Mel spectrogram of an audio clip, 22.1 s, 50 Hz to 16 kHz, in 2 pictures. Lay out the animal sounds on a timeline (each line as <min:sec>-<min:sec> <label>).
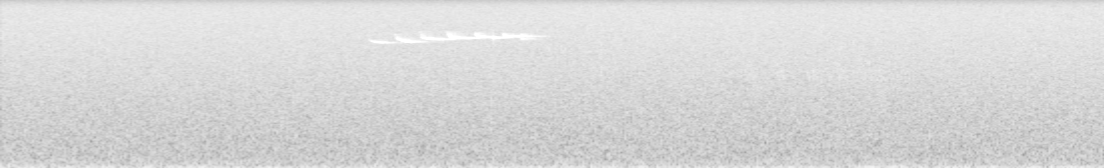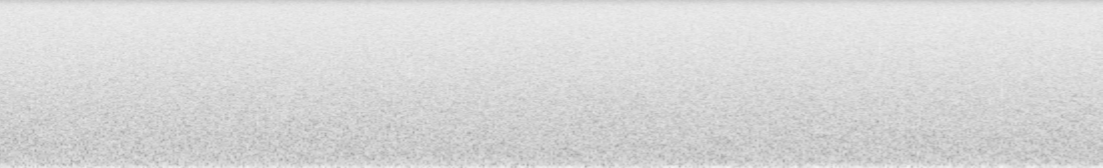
0:03.7-0:05.5 Golden-crowned Kinglet (Regulus satrapa)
